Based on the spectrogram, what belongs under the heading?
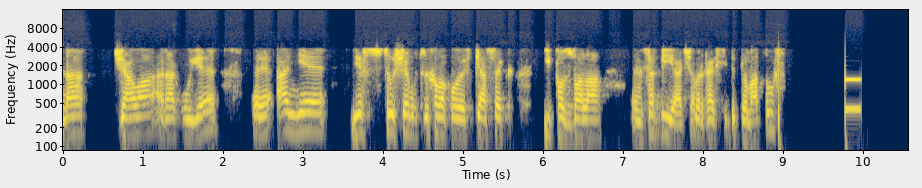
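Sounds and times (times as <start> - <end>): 
speech: 0.0 - 9.1
telephone tone after a call is cut off: 9.8 - 10.0.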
